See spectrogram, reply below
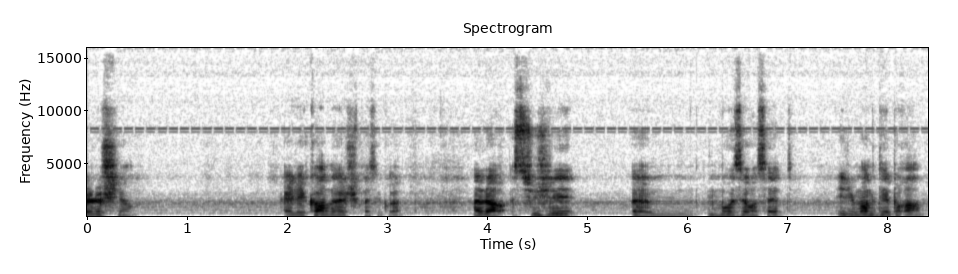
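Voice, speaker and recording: A man with a lowish voice and a bright, forceful tone hosts a reaction video, giving casual, slangy commentary live while translating on the fly. He hesitates and corrects himself as he talks. Background noise is clearly audible.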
